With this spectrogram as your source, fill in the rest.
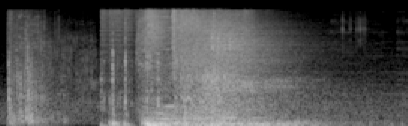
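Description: A magical portal gives a rushing whoosh.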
